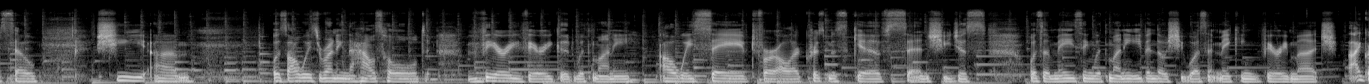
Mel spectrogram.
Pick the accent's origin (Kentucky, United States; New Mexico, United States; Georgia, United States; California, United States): California, United States; Los Angeles; My father is from Cuba, and he migrated here before Castro took over. I grew up in Los Angeles, California. I had two brothers and a sister. I'm the second oldest.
